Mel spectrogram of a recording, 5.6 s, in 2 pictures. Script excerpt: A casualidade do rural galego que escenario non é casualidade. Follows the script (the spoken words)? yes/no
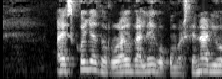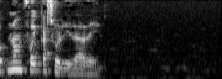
no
